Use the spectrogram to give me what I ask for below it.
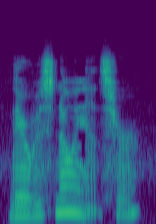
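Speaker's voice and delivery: plain reading voice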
